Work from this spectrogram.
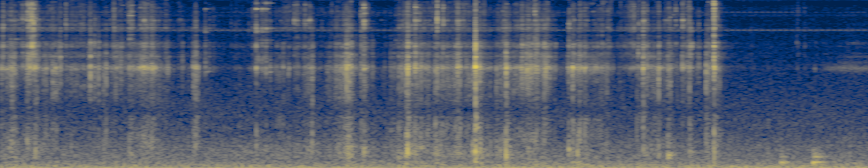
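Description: Small glass beads clink and tick together as they are handled, a steady run of light, close, bright clicks and rattles with no talking.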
